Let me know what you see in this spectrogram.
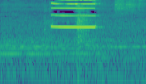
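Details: Pulse monitor beep from a student-built microcontroller heart rate monitor with Bluetooth and a fingertip sensor: one brief, high, steady electronic beep for each detected heartbeat, over faint room noise.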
